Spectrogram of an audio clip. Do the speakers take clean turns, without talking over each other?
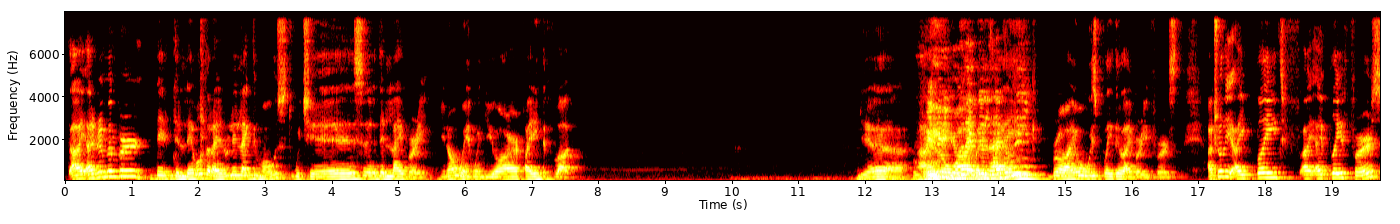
No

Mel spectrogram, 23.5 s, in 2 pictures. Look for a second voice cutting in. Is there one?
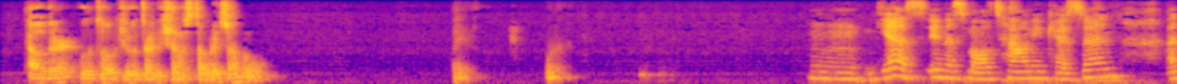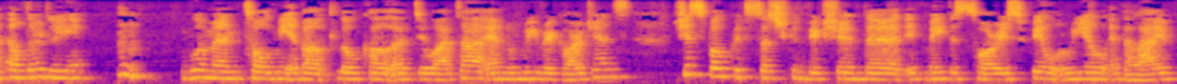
No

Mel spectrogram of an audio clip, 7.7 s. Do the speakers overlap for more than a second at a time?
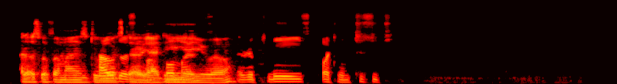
Yes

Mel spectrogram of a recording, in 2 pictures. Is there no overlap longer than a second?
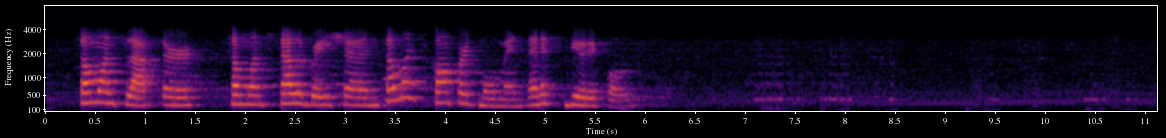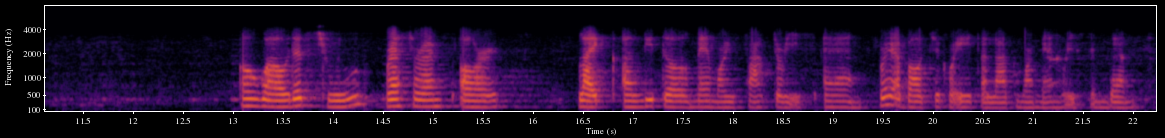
Yes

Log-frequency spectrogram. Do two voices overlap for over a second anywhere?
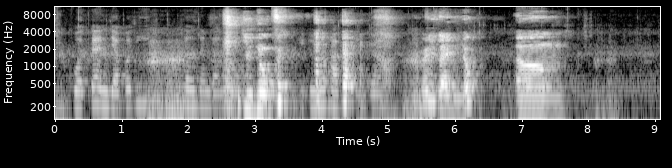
No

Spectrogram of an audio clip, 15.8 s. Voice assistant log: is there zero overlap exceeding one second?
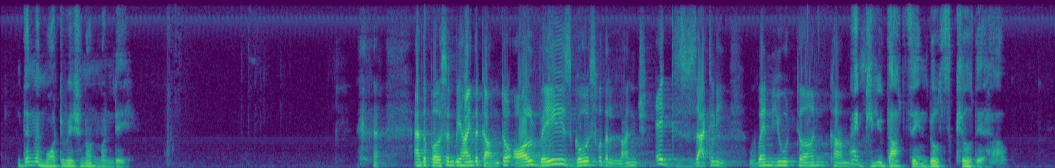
Yes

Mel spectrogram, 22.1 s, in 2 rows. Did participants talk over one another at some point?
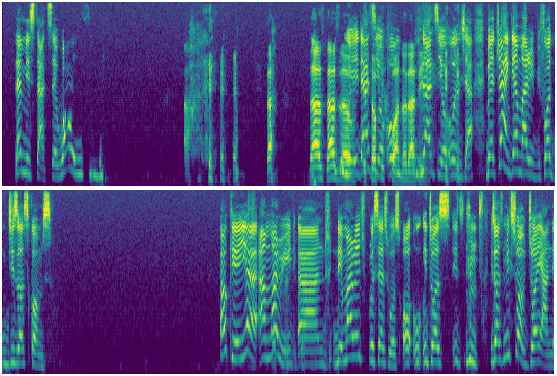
Yes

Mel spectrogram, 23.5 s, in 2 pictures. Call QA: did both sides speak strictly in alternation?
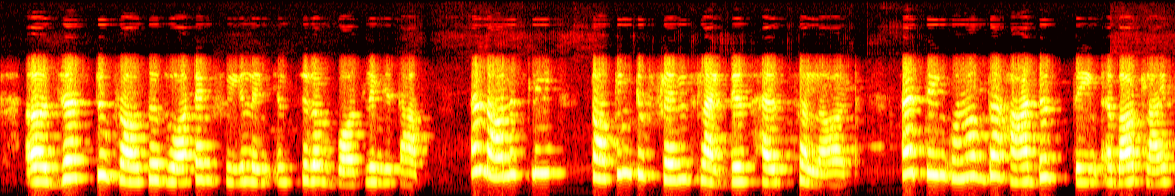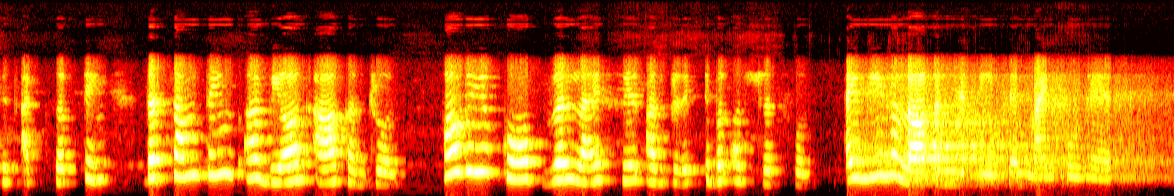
Yes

